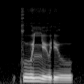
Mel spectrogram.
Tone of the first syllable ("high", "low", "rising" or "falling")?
high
